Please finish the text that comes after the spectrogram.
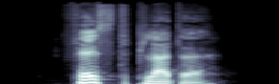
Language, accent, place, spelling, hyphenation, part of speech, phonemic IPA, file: German, Germany, Berlin, Festplatte, Fest‧plat‧te, noun, /ˈfɛstplatə/, De-Festplatte.ogg
- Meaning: hard disk, harddisk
